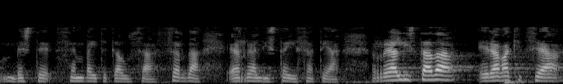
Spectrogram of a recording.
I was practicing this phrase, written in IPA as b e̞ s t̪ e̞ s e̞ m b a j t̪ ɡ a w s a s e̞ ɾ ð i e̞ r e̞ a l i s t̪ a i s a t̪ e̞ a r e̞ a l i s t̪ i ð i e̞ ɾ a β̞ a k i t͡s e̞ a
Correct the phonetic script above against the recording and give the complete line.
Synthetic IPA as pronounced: b e̞ s t̪ e̞ s e̞ m b a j t̪ ɡ a w s a s e̞ ɾ ð a e̞ r e̞ a l i s t̪ a i s a t̪ e̞ a r e̞ a l i s t̪ a ð a e̞ ɾ a β̞ a k i t͡s e̞ a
